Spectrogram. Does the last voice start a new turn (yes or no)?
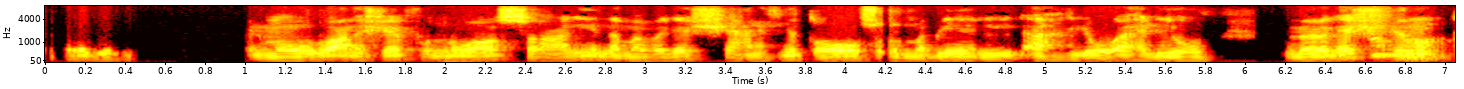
yes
